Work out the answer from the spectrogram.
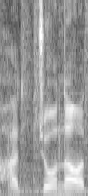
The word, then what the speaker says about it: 八丁畷: 書きますよ八丁畷大阪にもね四條畷ってなるんでそれを知っているとまあ八丁畷って読むんだろうなってのはまああの簡単に想像できるかと思います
